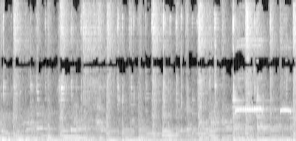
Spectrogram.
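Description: Live West African band music led by a plucked kora, with drums keeping a steady beat.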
